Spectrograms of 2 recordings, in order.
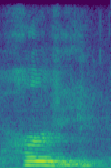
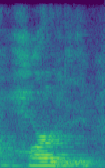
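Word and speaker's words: Hervey: was born in 1857 his middle name is hervy not Harvey and if you look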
